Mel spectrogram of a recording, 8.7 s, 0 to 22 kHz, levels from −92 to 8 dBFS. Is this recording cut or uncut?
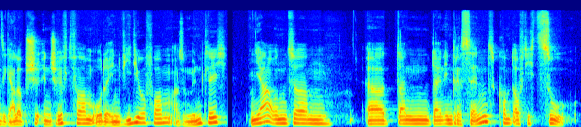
uncut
